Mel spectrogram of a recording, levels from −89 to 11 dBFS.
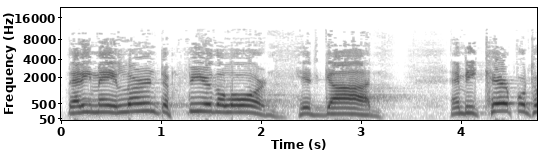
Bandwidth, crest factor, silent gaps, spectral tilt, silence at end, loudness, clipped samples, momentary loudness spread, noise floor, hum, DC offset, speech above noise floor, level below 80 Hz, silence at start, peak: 10.5 kHz; 14 dB; none; -5.5 dB/octave; 0 s; -18 LUFS; under 0.1%; 11 LU; -56 dBFS; none; under 0.1%; 39 dB; -66 dBFS; 0.1 s; -4 dBFS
